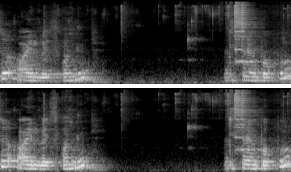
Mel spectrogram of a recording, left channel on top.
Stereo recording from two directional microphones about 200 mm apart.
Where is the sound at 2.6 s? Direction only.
45° right (ahead or behind).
